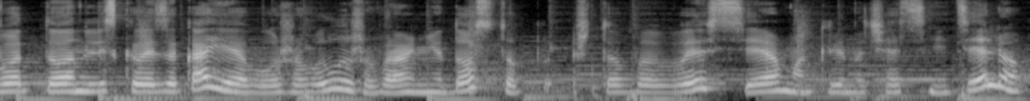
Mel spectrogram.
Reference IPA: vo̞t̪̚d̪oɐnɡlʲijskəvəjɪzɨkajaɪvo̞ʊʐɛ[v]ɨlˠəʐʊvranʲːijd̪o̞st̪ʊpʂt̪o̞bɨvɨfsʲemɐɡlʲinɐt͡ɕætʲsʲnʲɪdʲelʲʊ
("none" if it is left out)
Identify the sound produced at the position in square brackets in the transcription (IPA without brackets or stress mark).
v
